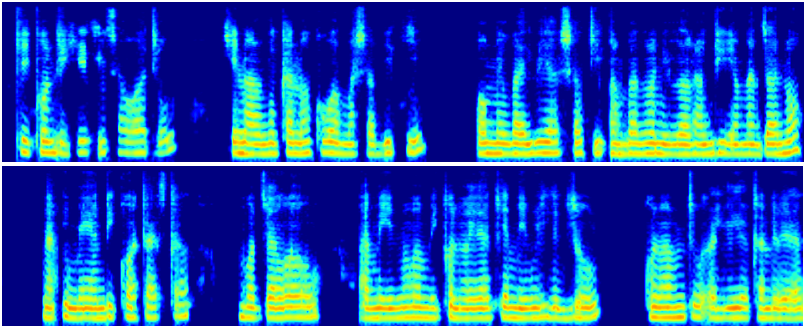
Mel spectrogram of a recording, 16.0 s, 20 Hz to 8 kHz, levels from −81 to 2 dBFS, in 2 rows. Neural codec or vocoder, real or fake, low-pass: codec, 16 kHz in and 24 kHz out, 0.6 kbps, FireRedTTS-2 codec; fake; 7.2 kHz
